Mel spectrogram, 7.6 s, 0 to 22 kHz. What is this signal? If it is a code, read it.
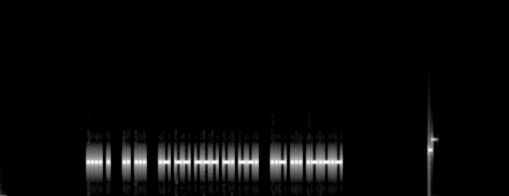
Morse code, heard as a keyed tone, about 40 wpm, 700 Hz. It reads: HE IS AMONG US.
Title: Sentences from Top 1000 Words - Review Part 3 - 40wpm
